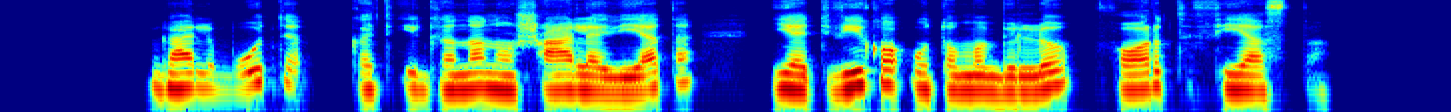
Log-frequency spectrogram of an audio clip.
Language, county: Lithuanian, Alytus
